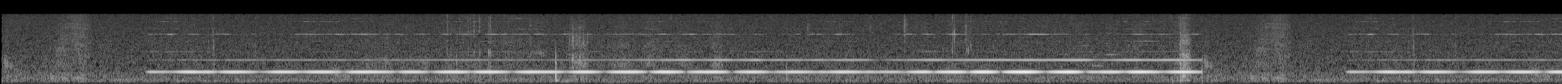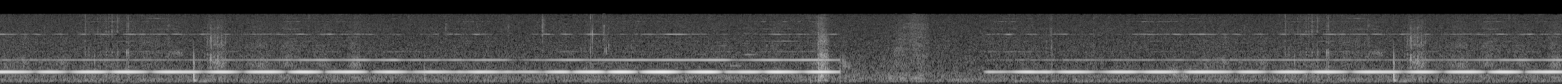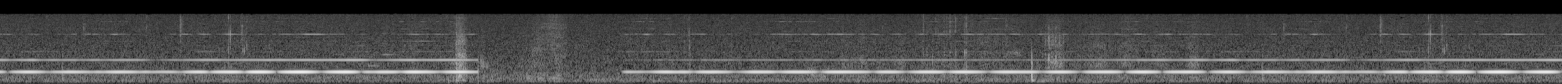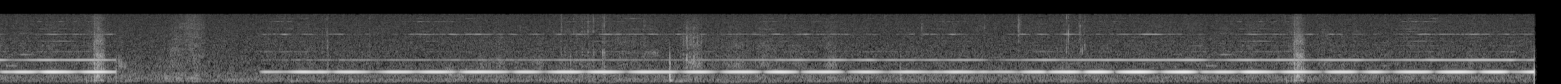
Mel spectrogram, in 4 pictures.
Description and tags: mySound GWAEtoy glass, water, finger
colour, Etoy, mySound, texture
